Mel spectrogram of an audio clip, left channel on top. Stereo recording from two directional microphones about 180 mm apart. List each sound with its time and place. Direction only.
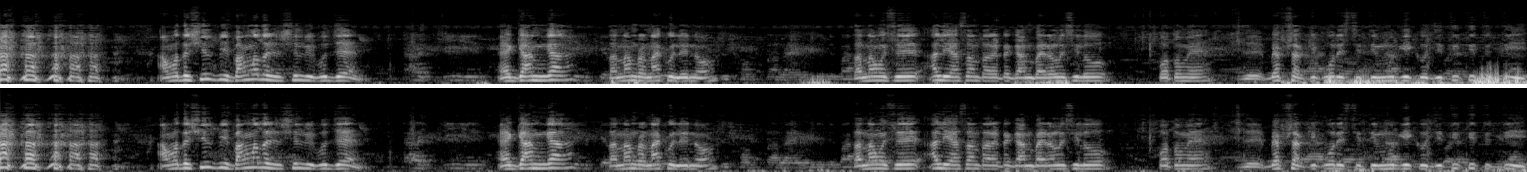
0.0 s a man's voice: centre (ahead or behind)
4.9 s a man's voice: 5° right (ahead or behind)
8.5 s a man's voice: centre (ahead or behind)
